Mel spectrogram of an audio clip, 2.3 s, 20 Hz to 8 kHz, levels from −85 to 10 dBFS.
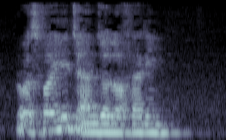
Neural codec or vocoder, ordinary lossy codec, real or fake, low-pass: none; MP3, 32 kbps; real; 7.2 kHz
